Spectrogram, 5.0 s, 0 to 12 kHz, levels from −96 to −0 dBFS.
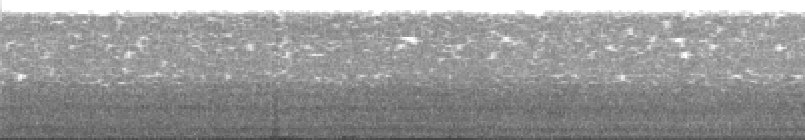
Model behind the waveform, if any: none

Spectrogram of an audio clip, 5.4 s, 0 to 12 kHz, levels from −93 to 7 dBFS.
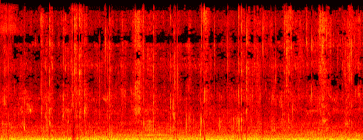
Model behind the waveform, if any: none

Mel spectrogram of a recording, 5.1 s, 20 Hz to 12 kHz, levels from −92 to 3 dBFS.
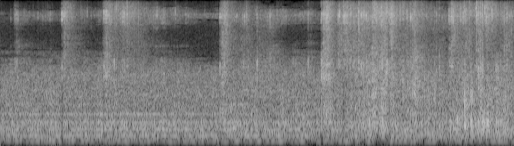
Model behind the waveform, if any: vocoder, Vocos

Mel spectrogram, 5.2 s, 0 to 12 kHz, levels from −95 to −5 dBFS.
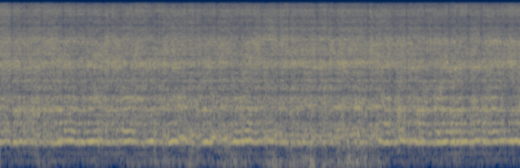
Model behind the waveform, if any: codec, SNAC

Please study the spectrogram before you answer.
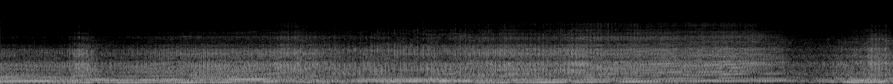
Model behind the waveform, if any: none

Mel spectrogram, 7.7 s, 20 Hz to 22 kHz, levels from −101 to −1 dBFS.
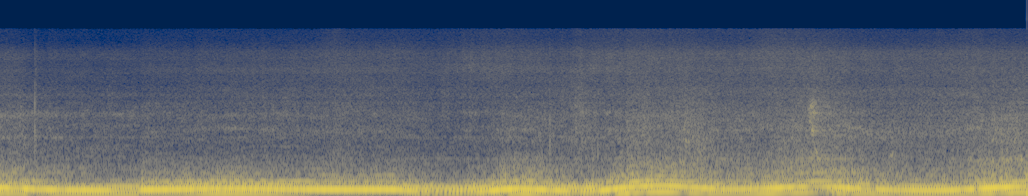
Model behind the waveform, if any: autoencoder, DAC-VAE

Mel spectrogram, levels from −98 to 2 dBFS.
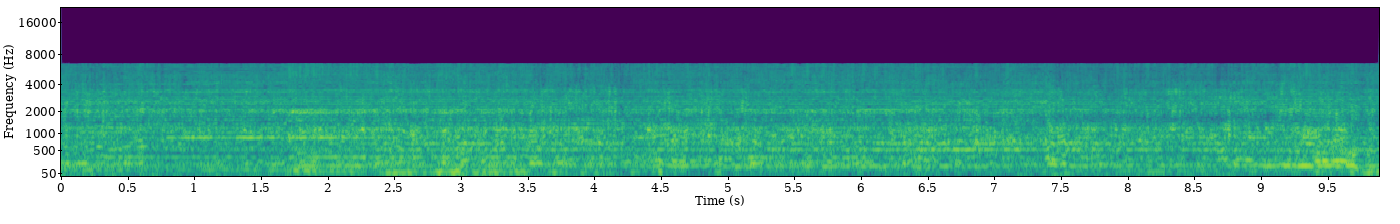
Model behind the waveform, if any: vocoder, BigVGAN v2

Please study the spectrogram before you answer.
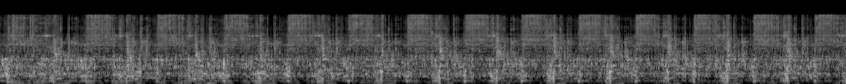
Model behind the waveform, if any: vocoder, BigVGAN v2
